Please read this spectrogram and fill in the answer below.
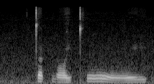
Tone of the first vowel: high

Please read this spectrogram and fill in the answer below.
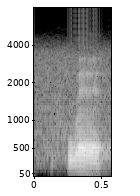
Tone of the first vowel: low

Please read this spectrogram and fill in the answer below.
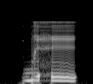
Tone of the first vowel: low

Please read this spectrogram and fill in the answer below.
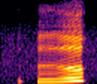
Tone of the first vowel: rising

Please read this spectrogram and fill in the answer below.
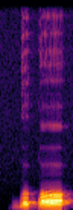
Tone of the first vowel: low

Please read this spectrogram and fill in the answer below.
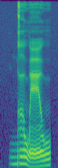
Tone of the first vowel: high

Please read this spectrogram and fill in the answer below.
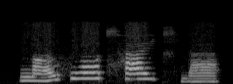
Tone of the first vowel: rising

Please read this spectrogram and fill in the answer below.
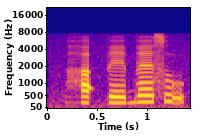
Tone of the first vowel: high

